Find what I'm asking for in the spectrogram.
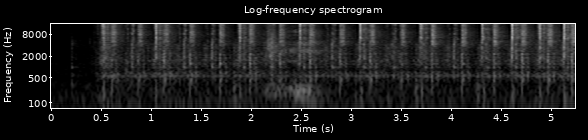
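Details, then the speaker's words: Homemade single-cylinder plumbing-parts gas engine (about 0.875 in bore, 1.5 in stroke, 7 in flywheel, CD ignition), not fully cold, on full choke: uneven, stumbling popping with a little smoke. It is running rich and misfiring. "I see we're getting a little smoke out of here so we're gonna turn the choke so that is personally uncovering that hole"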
